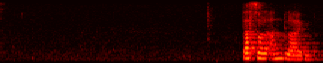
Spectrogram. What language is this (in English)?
German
